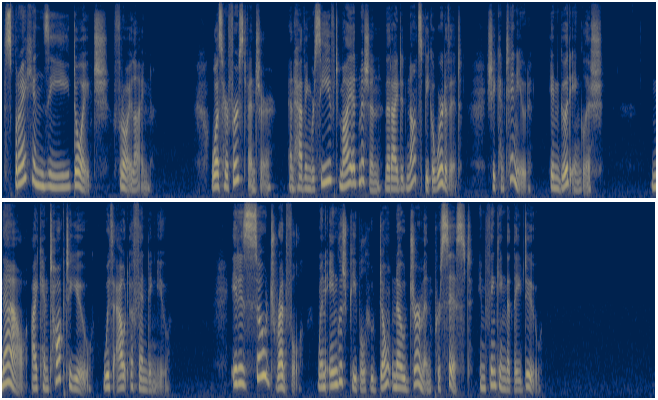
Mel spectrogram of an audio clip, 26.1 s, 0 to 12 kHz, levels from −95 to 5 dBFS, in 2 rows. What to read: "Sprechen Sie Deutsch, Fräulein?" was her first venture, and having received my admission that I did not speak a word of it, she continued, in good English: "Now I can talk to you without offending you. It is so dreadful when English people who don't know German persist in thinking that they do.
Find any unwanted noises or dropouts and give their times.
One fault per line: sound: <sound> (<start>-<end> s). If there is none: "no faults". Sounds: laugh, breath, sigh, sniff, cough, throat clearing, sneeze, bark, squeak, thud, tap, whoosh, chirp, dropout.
no faults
